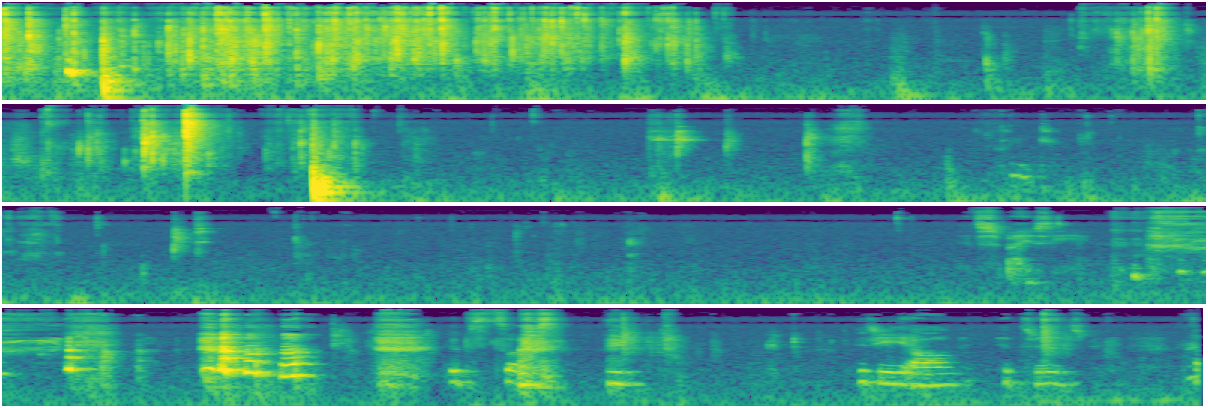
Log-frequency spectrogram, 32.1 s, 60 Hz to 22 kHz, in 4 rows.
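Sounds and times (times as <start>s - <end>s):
plastic wrapping crinkling: 0.0s - 5.0s, 7.3s - 10.5s
short knocks and handling: 10.2s - 10.5s.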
